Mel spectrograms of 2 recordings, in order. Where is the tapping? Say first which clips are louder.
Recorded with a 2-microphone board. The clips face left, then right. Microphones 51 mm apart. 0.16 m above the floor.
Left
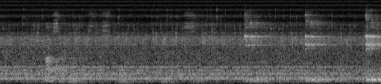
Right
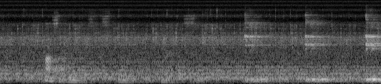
Right 2 dB; 5° left (ahead or behind), 8 m.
